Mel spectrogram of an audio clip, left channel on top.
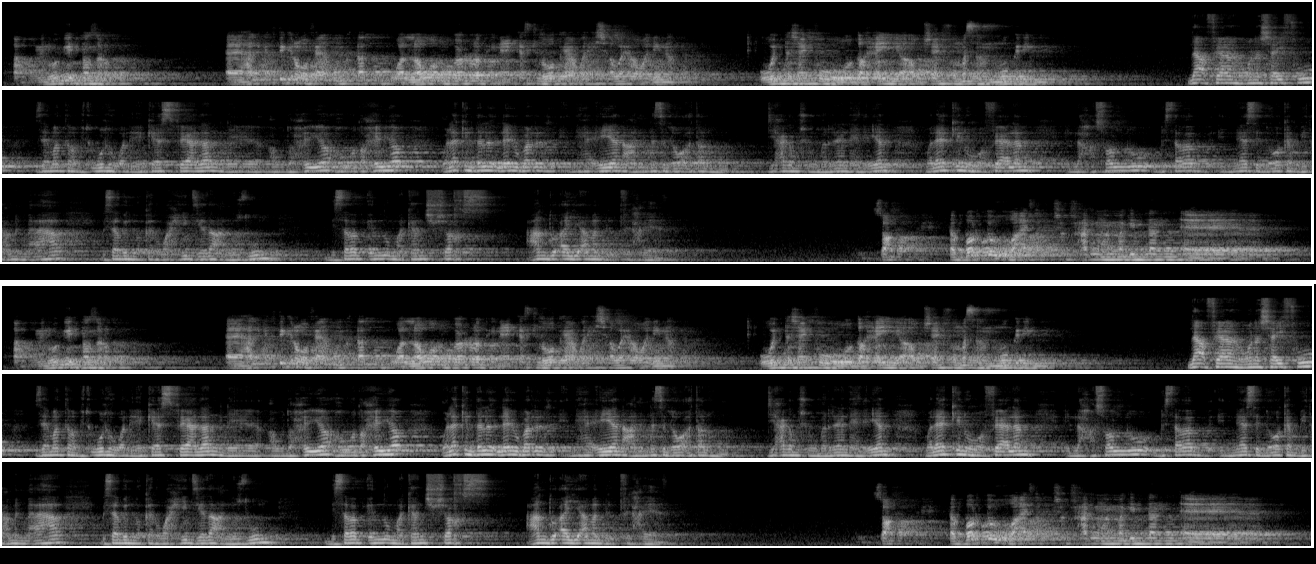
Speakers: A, on the right (about 20°); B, on the right (about 80°).
A: من وجهه نظرك آه، هل تفتكر هو فعلا مختل ولا هو مجرد انعكاس لواقع وحش قوي حوالينا وانت شايفه ضحيه او شايفه مثلا مجرم
B: لا فعلا وانا شايفه زي ما انت ما بتقول هو انعكاس فعلا ل... او ضحية هو ضحية ولكن ده لا يبرر نهائيا عن الناس اللي هو قتلهم دي حاجة مش مبررة نهائيا ولكن هو فعلا اللي حصل له بسبب الناس اللي هو كان بيتعامل معاها بسبب انه كان وحيد زيادة عن اللزوم بسبب انه ما كانش شخص عنده اي امل بال- في الحياة
A: صح طب برضو عايز اناقشك في حاجه مهمه جدا آه،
